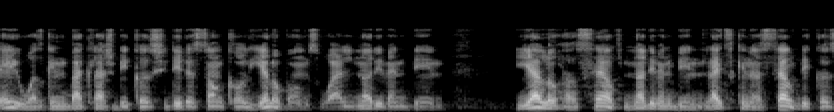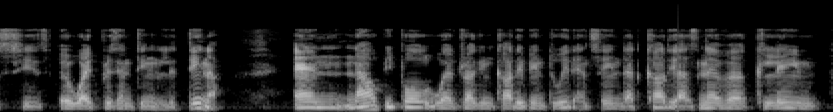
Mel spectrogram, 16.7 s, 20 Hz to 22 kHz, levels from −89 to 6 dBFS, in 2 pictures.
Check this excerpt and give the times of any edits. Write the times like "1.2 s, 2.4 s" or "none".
8.9 s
